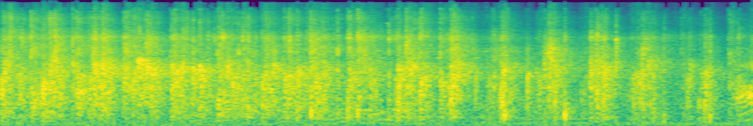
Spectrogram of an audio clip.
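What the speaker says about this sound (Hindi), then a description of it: "आपकी तालियां वैसी नहीं बज रही जैसे किसी मंच में ज्वाइंट विनर टीम बैठी हो" A crowd applauds at the prize ceremony of a memorial cricket tournament final, dense sustained clapping from many hands, loud and close, lasting the whole stretch.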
